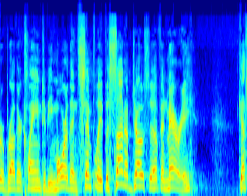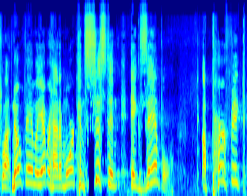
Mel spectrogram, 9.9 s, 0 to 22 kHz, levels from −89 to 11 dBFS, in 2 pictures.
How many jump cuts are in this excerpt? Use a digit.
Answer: 2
